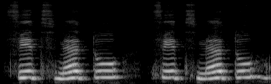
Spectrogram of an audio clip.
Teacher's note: വൽ ഫിത്നതു വാവ് ഉച്ചരിക്കുന്ന സമയത്ത് ചുണ്ടുകളെ സർക്കിൾ ചെയ്ത് പിടിക്കുക. ത സുക്കൂനാവുന്ന സമയത്ത് കുറച്ച് എയർ പാസ് ചെയ്യണ സൗണ്ട് കൊടുക്കുക കേട്ടോ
